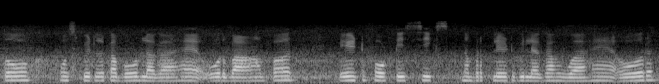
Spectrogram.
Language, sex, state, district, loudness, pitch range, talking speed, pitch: Hindi, female, Chandigarh, Chandigarh, -18 LUFS, 170-185 Hz, 175 wpm, 180 Hz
